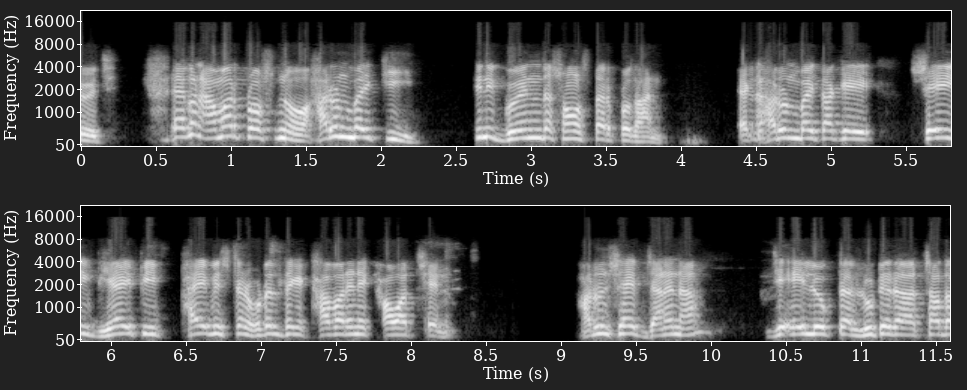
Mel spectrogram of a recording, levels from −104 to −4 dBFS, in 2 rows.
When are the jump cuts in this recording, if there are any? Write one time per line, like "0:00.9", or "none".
0:04.5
